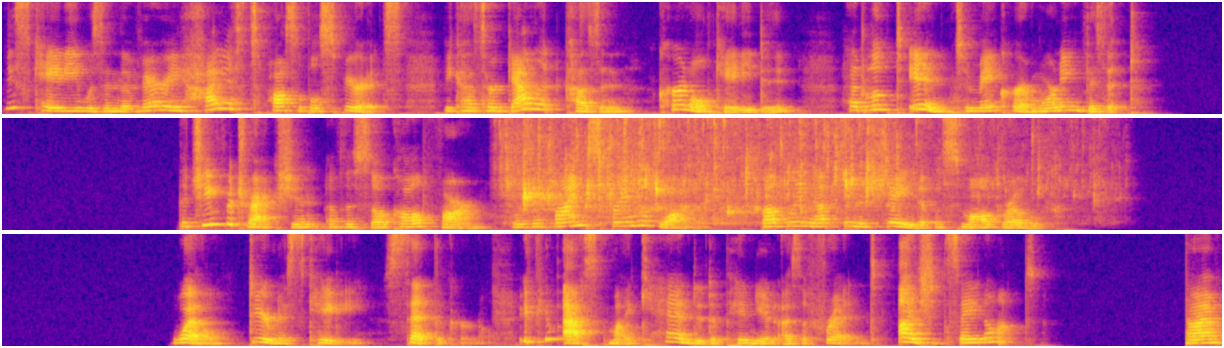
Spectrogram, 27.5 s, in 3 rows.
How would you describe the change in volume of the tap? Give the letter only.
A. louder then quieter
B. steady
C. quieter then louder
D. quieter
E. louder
D.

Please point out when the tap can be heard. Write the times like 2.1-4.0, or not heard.
12.8-17.6.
